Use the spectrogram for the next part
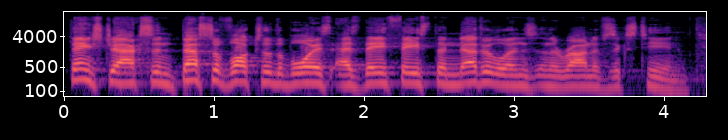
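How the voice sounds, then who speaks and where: A man's voice: a little high, brisk. A young man hosting a student sports news show, speaking in an earnest, scripted anchor delivery. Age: young adult.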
